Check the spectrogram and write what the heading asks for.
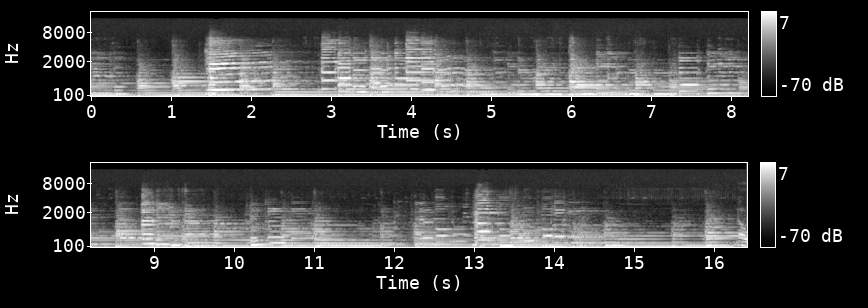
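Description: Live blues band music: an electric guitar plays slow lead lines with bent notes over a bass.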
